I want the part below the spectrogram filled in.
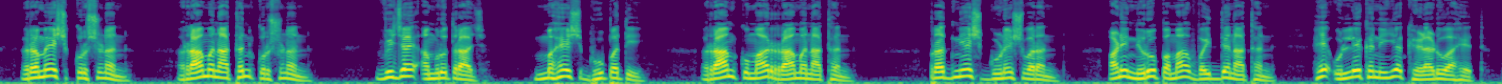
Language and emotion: Marathi, neutral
